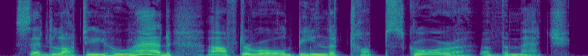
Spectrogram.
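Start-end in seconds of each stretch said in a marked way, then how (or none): none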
